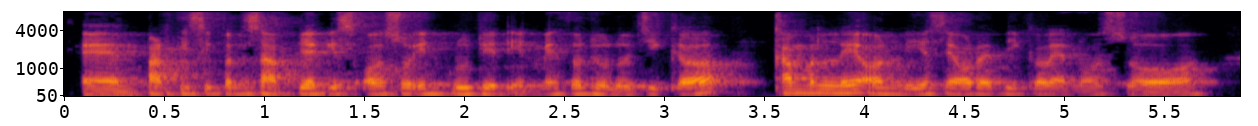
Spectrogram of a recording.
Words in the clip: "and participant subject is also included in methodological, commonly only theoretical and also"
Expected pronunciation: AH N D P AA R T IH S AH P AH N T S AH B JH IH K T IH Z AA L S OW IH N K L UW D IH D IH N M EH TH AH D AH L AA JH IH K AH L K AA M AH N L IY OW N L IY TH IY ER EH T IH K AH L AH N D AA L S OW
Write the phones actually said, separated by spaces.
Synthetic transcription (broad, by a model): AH N P AA R T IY S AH P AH N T S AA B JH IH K IH S AA L S OW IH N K L UW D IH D IH N M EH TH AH D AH L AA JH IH K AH L K AA M AH N L IY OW N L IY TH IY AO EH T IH K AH L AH N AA L S OW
